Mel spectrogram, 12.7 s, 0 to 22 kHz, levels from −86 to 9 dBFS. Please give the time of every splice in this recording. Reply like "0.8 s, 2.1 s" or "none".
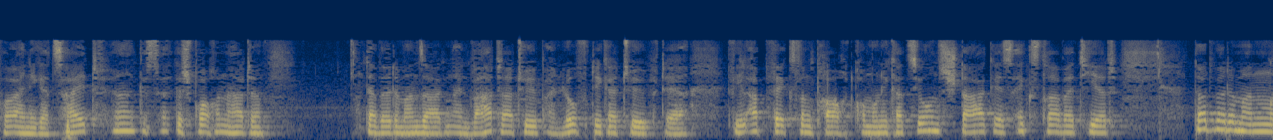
none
